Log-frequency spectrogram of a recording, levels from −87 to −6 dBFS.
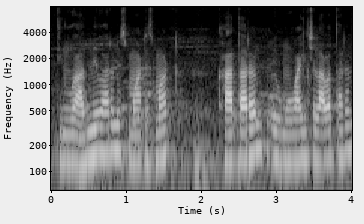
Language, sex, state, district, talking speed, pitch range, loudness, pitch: Hindi, male, Bihar, Sitamarhi, 150 wpm, 130-150 Hz, -28 LUFS, 140 Hz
